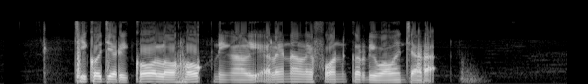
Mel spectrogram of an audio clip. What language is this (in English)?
Sundanese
